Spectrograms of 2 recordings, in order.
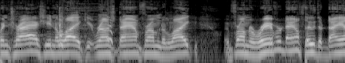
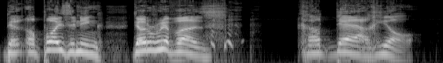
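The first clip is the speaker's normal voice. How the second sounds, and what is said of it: Put-on Swedish accent. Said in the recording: “give her a Swedish accent.”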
